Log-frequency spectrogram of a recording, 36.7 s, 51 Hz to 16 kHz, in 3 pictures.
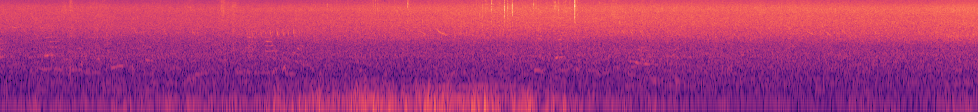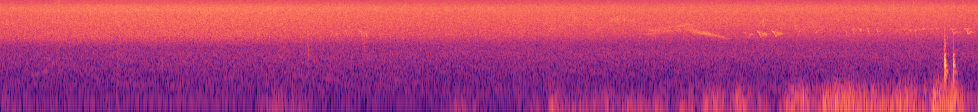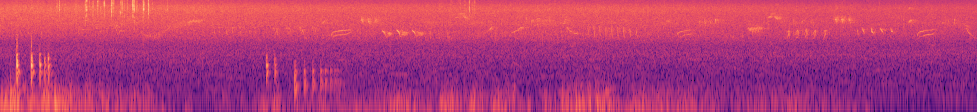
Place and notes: Ukraine / Vinnytsia / project Alley 12,7 / sound #7 / the sound of the peninsula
